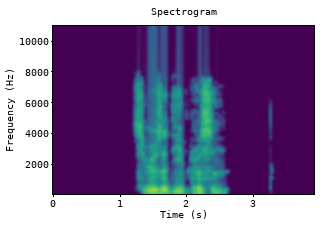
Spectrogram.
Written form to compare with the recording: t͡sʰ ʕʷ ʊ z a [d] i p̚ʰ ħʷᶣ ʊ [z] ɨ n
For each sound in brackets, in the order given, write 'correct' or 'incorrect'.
correct, incorrect: s

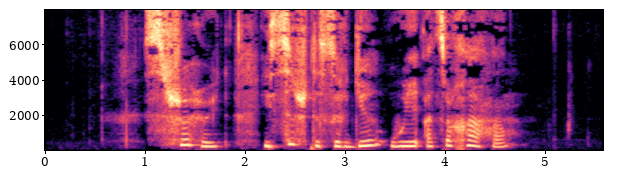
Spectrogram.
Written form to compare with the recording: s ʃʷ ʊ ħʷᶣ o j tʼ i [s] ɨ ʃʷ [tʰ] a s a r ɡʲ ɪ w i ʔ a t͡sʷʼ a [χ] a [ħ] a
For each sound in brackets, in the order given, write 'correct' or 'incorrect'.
correct, correct, correct, correct

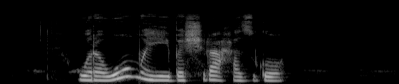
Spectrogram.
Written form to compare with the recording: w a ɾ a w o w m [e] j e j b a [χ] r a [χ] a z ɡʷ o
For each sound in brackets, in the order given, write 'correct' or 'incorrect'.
incorrect: a, incorrect: ʃ, incorrect: ħ

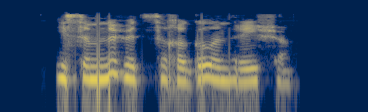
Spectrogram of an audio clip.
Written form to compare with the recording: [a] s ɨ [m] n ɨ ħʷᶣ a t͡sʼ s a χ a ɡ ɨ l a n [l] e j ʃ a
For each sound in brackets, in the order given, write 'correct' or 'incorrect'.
incorrect: i, correct, incorrect: r

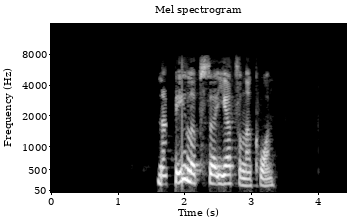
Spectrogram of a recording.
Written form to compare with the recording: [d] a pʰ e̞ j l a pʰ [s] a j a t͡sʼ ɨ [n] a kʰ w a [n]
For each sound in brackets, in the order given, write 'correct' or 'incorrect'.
incorrect: n, correct, correct, correct

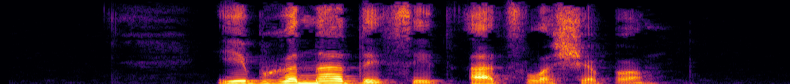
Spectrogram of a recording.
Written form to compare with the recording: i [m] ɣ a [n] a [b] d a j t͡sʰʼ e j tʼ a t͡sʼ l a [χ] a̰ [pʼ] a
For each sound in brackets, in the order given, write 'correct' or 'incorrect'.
incorrect: b, correct, incorrect: none, incorrect: ʃ, correct

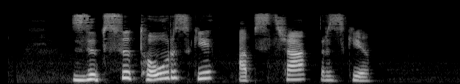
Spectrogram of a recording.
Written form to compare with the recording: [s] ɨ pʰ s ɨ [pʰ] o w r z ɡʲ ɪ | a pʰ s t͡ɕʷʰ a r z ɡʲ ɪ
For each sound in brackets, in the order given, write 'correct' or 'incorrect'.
incorrect: z, incorrect: tʰ

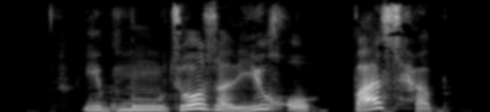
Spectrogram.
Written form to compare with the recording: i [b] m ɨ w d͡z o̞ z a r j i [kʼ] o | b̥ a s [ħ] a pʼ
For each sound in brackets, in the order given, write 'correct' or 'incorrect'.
correct, incorrect: qʼ, correct

